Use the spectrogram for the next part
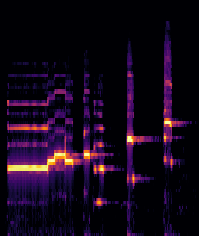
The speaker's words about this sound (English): And then I also, do you know what this is? It's kind of a flute. It's a penny whistle.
